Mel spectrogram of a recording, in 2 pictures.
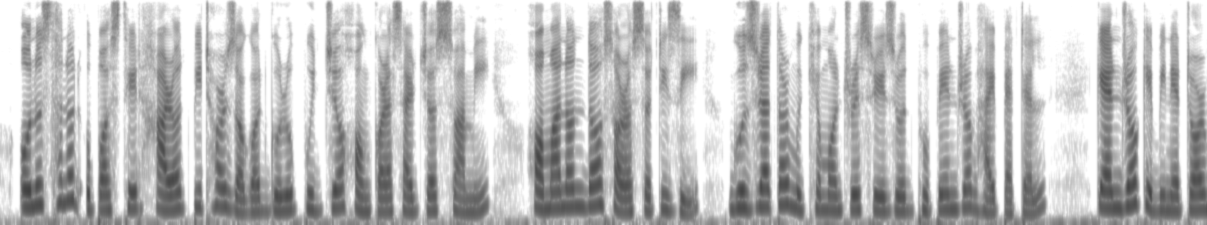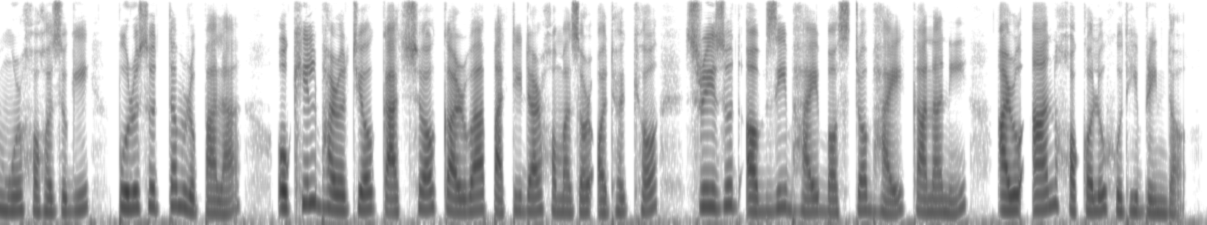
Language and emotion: Assamese, neutral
